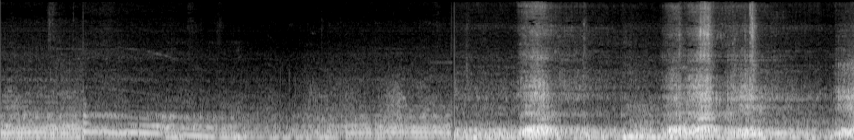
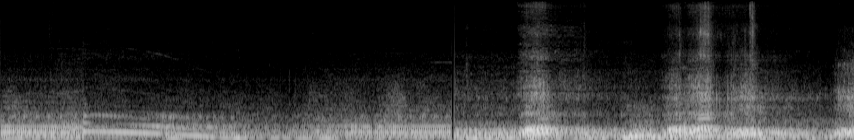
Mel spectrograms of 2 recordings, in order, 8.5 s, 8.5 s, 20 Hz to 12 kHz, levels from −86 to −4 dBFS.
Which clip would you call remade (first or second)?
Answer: first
